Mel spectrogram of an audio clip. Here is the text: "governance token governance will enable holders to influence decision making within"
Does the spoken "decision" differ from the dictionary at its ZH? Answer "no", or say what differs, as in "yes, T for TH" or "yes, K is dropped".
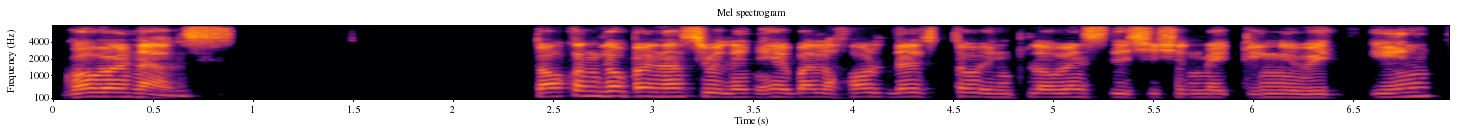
yes, SH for ZH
